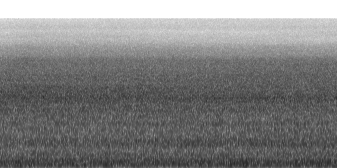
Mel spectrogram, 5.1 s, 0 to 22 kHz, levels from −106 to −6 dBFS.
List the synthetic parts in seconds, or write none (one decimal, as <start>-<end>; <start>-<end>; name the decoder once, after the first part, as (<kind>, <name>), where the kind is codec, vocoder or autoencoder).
0.5-1.7 (vocoder, BigVGAN v2)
